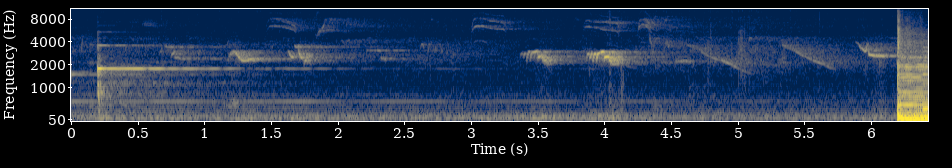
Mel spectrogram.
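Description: Birds chirping outdoors, a string of short chirps that fall in pitch, heard faintly. A last sustained piano note of background music sounds just after the start and fades away.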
